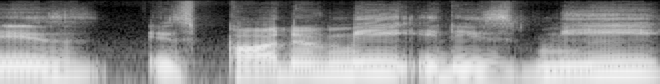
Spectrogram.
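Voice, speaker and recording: A woman with a Cape Town accent speaks very slowly with lively intonation over noticeable background noise. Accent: Cape Town accent, kept. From South Africa, Cape Town. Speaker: banking executive. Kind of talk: panel discussion.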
